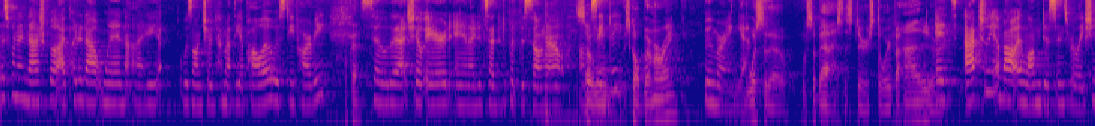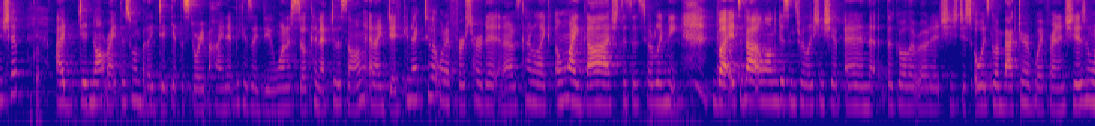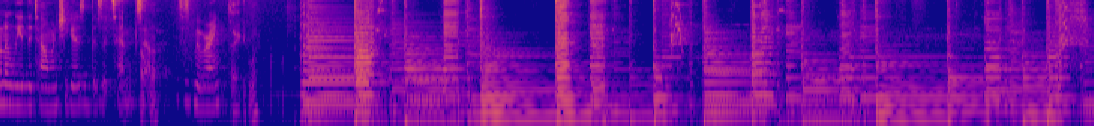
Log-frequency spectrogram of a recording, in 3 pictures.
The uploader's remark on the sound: live from the Oakhouse in Canton Ga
